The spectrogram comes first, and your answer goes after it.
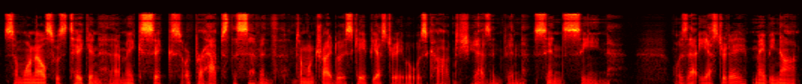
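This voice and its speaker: Very deep-voiced man streaming a game. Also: a little slow, creaky, no room sound, studio quality. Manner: muttering asides, reads game text aloud. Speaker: gaming streamer. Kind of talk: casual game commentary.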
